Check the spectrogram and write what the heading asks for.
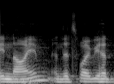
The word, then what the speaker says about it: KNIME: this video so that everybody knows how our name is pronounced and that the K is silent and so we also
